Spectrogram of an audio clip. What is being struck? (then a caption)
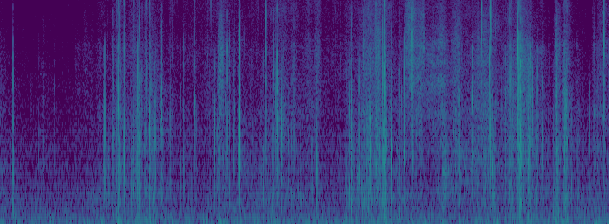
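Pack of cotton pads in plastic film. Long nails scratch and tap the plastic film of a full pack of cotton pads. Soft, bright crinkling and scratching run throughout, broken by quick, sharp taps that die away almost at once.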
